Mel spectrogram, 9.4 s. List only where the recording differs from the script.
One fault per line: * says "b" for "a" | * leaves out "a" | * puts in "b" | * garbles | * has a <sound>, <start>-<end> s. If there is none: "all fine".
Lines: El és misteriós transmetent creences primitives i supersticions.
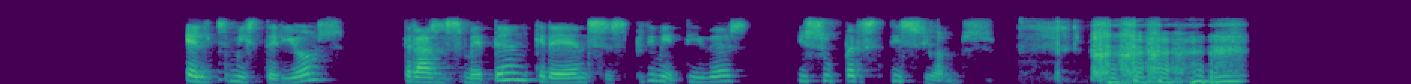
* has a laugh, 6.8-8.3 s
